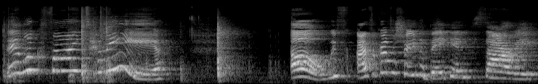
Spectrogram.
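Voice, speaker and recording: A woman's voice: very high-pitched, very animated, measured pace. A young woman, chatting to viewers on a live grocery haul from her home kitchen, rambling and giggly. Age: young adult. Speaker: livestream host. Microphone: phone camera at arm's length. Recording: echoey kitchen with faint noise.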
